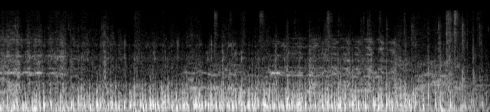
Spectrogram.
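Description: Charging knights' horses in a fantasy battle video game, Empire against a Skaven horde: loud, continuous galloping hooves with repeated neighs and whinnies, dense and close throughout.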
